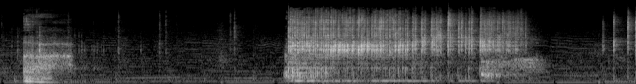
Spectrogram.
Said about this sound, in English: it's an entire series of ASMR videos of poop sounds. You can tell they're real because the guy's sort of grunting, right? He's really straining.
